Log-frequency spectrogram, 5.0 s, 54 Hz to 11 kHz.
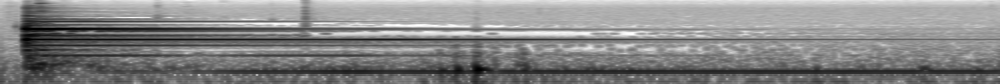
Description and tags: CR BedpostRing1
An old bedpost struck with a small pipe - long ring
bedpost, clang, long, metallic, ring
